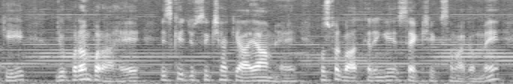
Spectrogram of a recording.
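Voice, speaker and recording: A man talks at a medium pitch while music plays in the background. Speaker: radio host. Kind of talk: radio programme host introduction.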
